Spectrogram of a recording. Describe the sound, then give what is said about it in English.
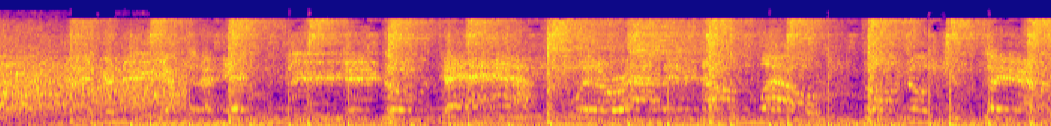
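A large arena crowd boos its own home coach loudly and steadily for about seven seconds, a dense, low, droning roar of many voices with occasional swells and brief dips. “It feels good to hear a coach get booed by his own crowd, right?”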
